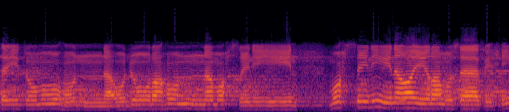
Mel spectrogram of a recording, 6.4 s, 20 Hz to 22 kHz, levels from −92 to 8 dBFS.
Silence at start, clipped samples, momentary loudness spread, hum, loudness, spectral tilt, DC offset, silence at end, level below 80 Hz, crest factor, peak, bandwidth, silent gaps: 0 s; under 0.1%; 9 LU; none; -28 LUFS; -5 dB/octave; under 0.1%; 0 s; -74 dBFS; 16 dB; -12 dBFS; 8.2 kHz; none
